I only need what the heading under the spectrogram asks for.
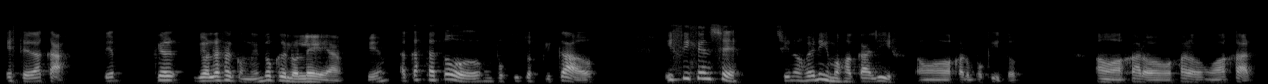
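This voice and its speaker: A man's voice: fairly high pitch, animated, normal speed. A man teaching a programming review class online, walking students through examples and checking in with them often. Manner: explanatory, repeats "fíjense" and "¿bien?". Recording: muffled lo-fi stream audio.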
